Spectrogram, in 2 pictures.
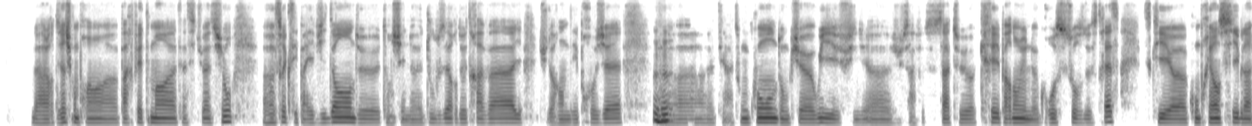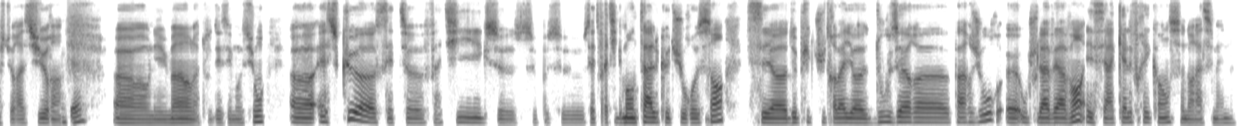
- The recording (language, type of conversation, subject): French, advice, Comment prévenir la fatigue mentale et le burn-out après de longues sessions de concentration ?
- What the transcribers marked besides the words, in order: drawn out: "heu"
